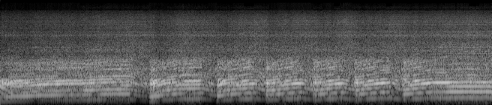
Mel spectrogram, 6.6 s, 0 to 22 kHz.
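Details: Roughly 35 cc chainsaw with 14-inch bar that won't rev; revs surge up and sag back in quick waves, never holding full throttle; bogging traced to a bad spark plug that still showed spark.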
